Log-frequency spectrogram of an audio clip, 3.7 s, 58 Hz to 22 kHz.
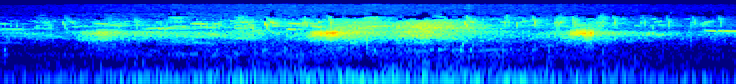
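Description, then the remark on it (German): A chorus of water birds calling and chattering together at Stresower See (Lake Stresow), dense overlapping chirps and squawks with a few louder, sharper calls rising above the steady din, no talking. “Der Sängerwettstreit von Wasservögeln am Stresower See hört sich fast so an wie vor 20 Jahren, als die inzwischen verstorbene Elsa Kunert noch über den Grundmauern des geschleiften Dorfes Stresow wandelte.”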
